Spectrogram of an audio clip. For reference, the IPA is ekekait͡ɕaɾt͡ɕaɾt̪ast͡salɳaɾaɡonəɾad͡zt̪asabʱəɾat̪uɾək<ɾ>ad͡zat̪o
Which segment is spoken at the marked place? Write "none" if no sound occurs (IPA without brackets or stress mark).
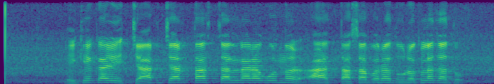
l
